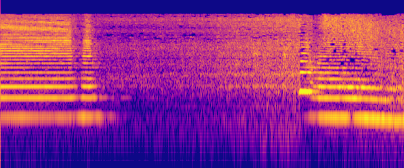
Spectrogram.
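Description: Indian Railways electric locomotive sounding its horn as the train approaches and passes at speed. One long blast ends about a second in, then the train's rumble builds, and a second blast starts near the end, its pitch dropping as the locomotive goes by.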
